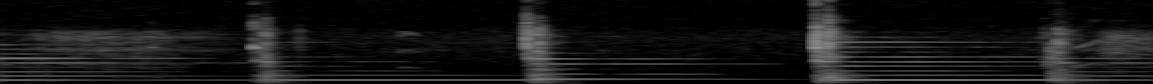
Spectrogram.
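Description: Electronic keyboard played one note at a time in a slow melody line, a note about every second, each ringing and fading before the next. The third note is a little higher than the others.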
